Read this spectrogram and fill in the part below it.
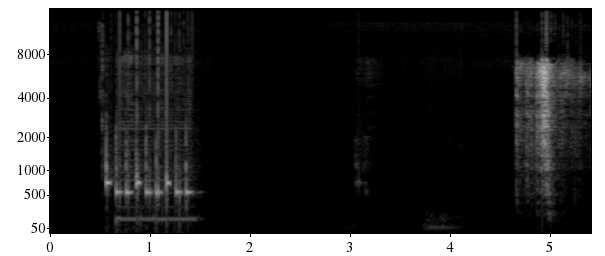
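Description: A phone call placed over a speakerphone starts with a rapid run of about eight evenly spaced dialing tones, then goes quiet apart from faint brief sounds, and a ring begins near the end.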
